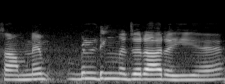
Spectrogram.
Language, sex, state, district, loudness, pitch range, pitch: Hindi, female, Haryana, Rohtak, -15 LUFS, 220-250 Hz, 235 Hz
